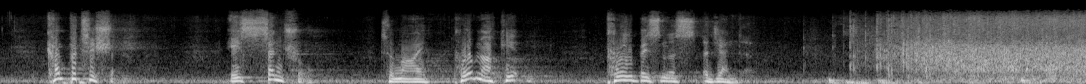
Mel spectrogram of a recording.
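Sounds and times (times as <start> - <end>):
speech: 0.5 - 1.4, 2.3 - 3.2, 3.8 - 5.4, 6.1 - 7.6, 8.3 - 8.5
crowd audience applause: 8.4 - 10.8.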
